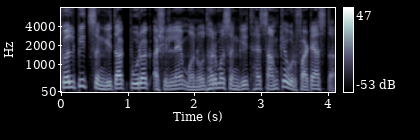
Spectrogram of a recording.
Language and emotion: Goan Konkani, neutral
